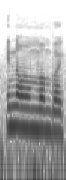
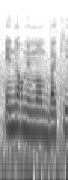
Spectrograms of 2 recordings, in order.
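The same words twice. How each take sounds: First: Énormément ba- breaks off mid-word on ba-; stumbled slip. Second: Said in the usual way. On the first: Real, not acted. Presenter stumbles describing the seats, cut-off slip. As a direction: trip over the word and stop. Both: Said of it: "excusez-moi".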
